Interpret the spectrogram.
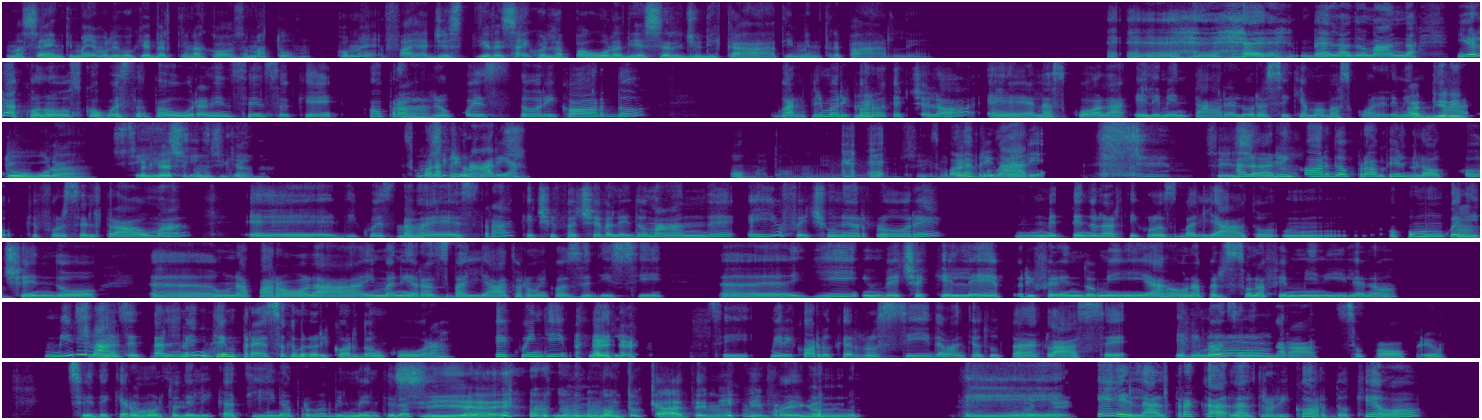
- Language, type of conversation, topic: Italian, podcast, Come gestisci la paura di essere giudicato mentre parli?
- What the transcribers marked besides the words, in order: other background noise; teeth sucking; "Allora" said as "alloa"; "proprio" said as "propio"; chuckle; chuckle; put-on voice: "Uh"; chuckle; laughing while speaking: "non toccatemi, vi prego"; chuckle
